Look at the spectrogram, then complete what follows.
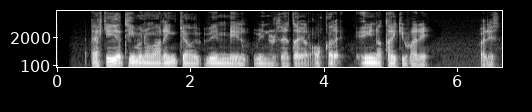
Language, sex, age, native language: Icelandic, male, 18-19, Icelandic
